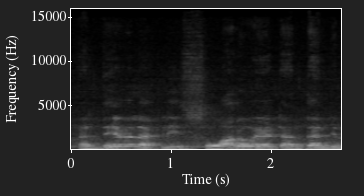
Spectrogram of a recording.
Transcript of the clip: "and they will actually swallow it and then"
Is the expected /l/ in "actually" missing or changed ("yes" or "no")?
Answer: no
